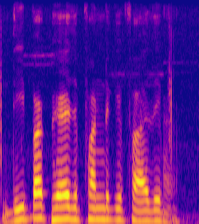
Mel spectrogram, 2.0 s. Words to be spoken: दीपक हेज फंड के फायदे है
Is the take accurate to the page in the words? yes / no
yes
